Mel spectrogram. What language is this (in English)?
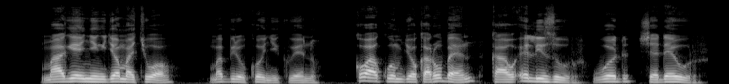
Luo (Kenya and Tanzania)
